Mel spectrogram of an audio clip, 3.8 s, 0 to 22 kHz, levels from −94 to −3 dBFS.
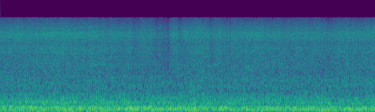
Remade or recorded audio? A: remade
